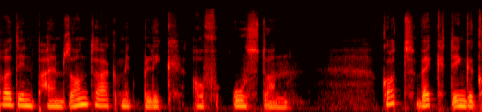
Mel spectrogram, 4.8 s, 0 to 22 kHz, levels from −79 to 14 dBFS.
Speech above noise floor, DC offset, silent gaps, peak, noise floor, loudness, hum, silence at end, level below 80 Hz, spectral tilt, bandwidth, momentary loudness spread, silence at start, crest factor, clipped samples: 27 dB; under 0.1%; none; -14 dBFS; -59 dBFS; -33 LUFS; none; 0 s; -66 dBFS; -6 dB/octave; 16 kHz; 11 LU; 0 s; 18 dB; under 0.1%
